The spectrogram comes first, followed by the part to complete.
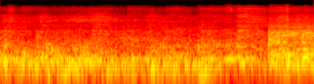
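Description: Rumbling, clattering noise from a handheld camera moving fast with a freerunner as he vaults a padded block. Music starts suddenly near the end.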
